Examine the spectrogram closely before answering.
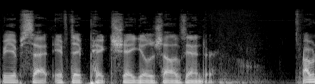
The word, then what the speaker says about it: Shai Gilgeous-Alexander: How do you pronounce his last name? For sure. Shai Gilgeous-Alexander.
